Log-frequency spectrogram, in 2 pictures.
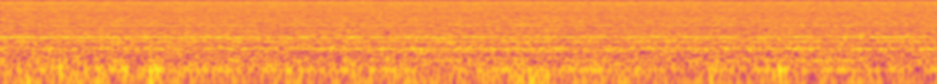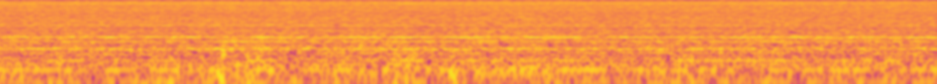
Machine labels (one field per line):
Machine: fan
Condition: normal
